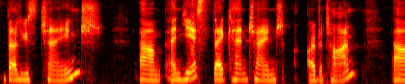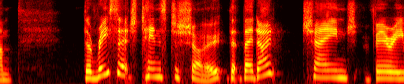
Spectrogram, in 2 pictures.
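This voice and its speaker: A woman's voice: low-pitched, bright, forceful tone, dry recording. An older woman explaining ideas earnestly on a video call from her home study, with frequent ums. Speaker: guest speaker. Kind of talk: lecture with audience questions. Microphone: headset on video call.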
